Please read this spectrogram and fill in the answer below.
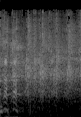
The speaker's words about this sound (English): Yeah, I was waiting for the applause.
